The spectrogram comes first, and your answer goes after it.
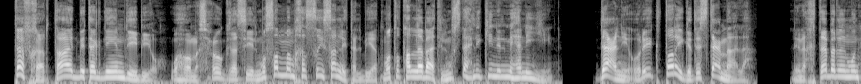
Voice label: Gulfie Accent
